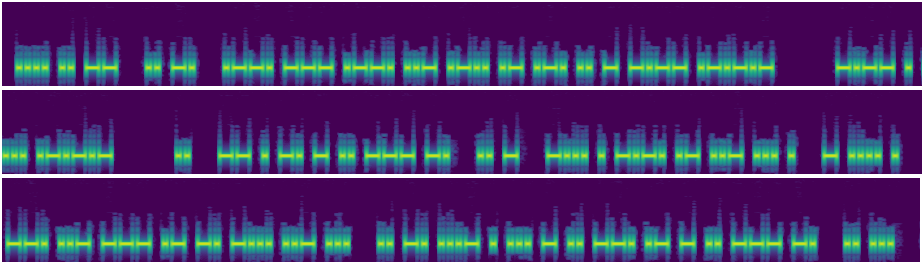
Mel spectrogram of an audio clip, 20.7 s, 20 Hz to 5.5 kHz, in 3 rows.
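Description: Morse code, heard as a keyed tone, about 37 wpm, 600 Hz. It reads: HIM IN POPULARITY. YES. I MENTION IT BECAUSE THE GUOANBUS INVESTIGATION IS
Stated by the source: Morse code practice at 35–39 wpm sending English text of Ken Follett's novel Never, from CW med Gnister.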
